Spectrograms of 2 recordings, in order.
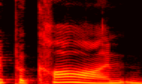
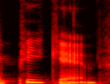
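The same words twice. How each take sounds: First: "pecan" with stress on an open second syllable, KAHN; pecan as puh-KAHN. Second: "pecan" stressed up front, ending in a short kin; pecan as PEE-kin. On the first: Weighing pronunciations for viewers, "pecan" as puh-KAHN. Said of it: "If you say pecan". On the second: Weighing pronunciations for viewers, "pecan" as PEE-kin. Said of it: "then you say pecan". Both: Shown as a demonstration.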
